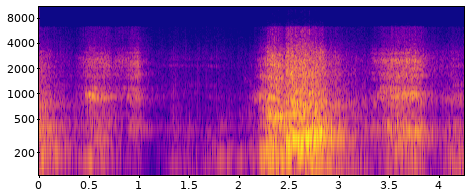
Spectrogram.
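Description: Tiger roaring: a series of rough roars, the loudest about two seconds in.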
